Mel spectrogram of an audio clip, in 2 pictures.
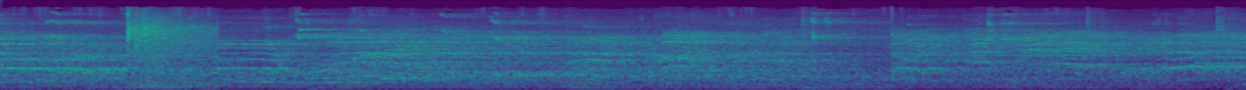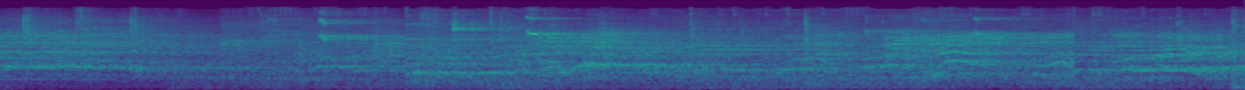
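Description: Live volleyball rally in a gymnasium: players calling and spectators shouting, with the thuds of the ball being struck.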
